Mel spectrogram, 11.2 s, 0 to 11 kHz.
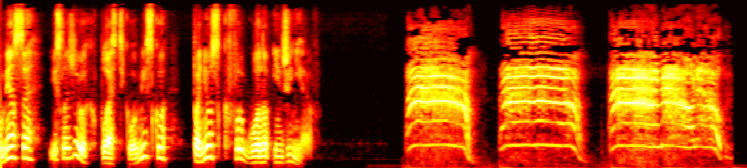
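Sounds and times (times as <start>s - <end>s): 
speech: 0.0s - 4.7s
bloodcurdling screams: 6.1s - 10.9s.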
